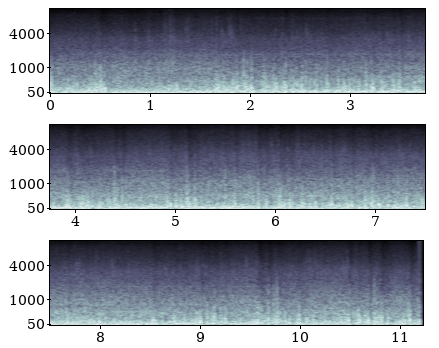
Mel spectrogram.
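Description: Steady low rumble of wind and road noise from a car on the move, with wind buffeting the microphone.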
